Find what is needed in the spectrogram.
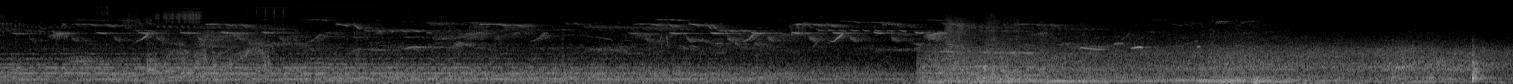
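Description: Birds chirping over a sustained ambient music drone. About nine seconds in, the music cuts off abruptly, leaving steady city background noise with an occasional bird call.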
